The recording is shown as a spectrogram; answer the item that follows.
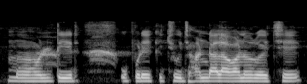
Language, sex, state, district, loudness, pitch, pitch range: Bengali, male, West Bengal, Cooch Behar, -17 LUFS, 155 Hz, 150-155 Hz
